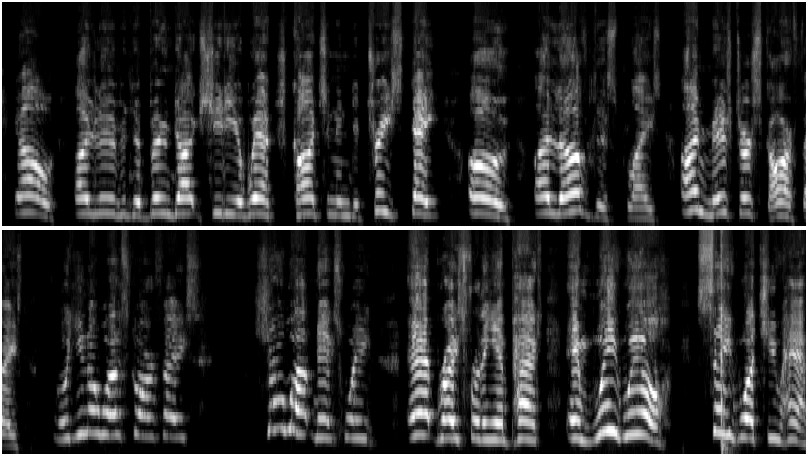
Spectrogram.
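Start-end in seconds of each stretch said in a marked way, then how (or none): 0.1-8.2 taunting, derisive voice rubbing it in. Mocking a rival before next week's show: mocking Scarface imitation. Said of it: "whatever you wanna call yourself now".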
